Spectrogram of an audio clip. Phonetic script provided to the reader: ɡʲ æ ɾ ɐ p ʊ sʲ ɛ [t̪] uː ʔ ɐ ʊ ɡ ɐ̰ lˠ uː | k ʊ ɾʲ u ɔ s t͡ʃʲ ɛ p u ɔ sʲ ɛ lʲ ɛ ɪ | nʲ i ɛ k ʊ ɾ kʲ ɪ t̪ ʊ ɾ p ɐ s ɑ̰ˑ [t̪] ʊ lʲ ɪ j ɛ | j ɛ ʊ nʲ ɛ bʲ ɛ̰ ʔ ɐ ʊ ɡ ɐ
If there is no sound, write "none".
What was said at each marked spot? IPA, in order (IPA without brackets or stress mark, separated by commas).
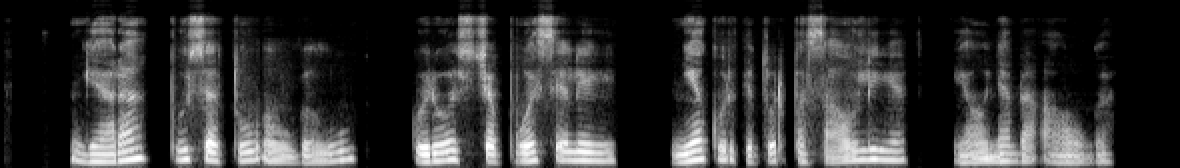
t̪, none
